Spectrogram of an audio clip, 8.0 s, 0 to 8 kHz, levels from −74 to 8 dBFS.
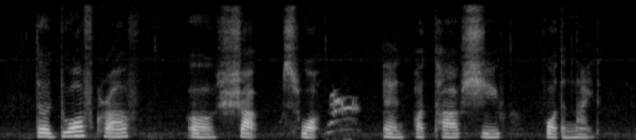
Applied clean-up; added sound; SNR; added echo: none; Meow; 12 dB; none.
